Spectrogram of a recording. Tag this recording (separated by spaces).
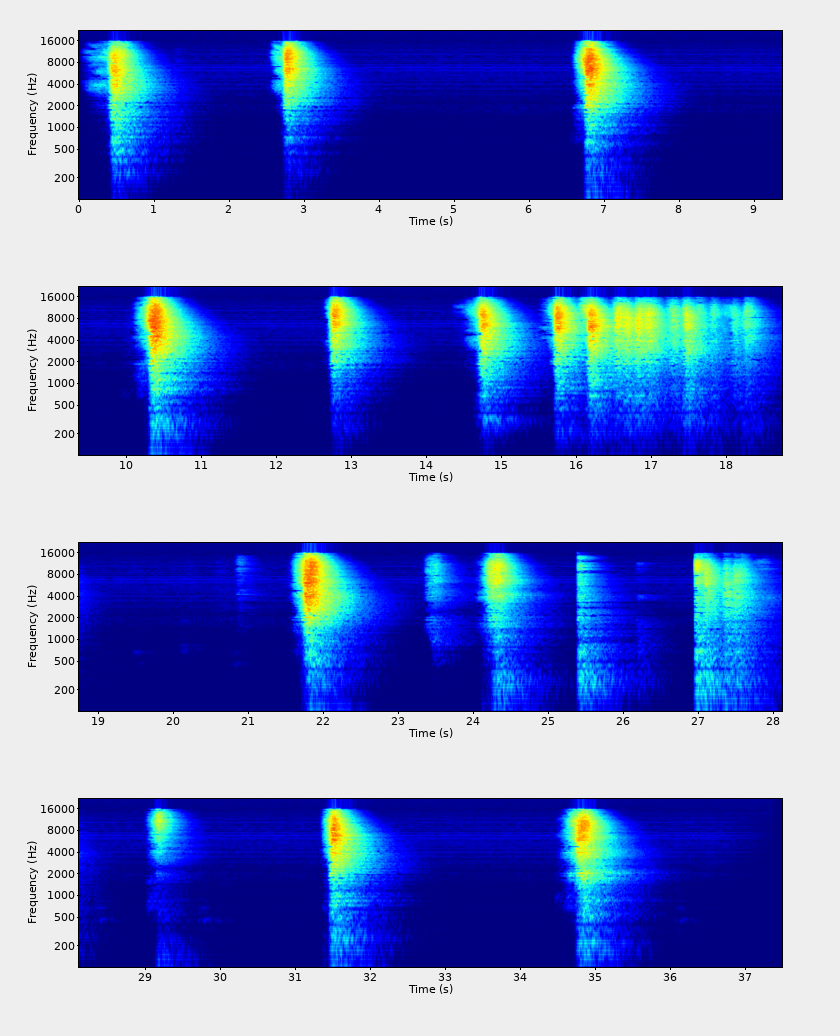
unknown dark brush reverb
